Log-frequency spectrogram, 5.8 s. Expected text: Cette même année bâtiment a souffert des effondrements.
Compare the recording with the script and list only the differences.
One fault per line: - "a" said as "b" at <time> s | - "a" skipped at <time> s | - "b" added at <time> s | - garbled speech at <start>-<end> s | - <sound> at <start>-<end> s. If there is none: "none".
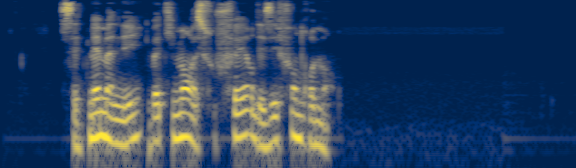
none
